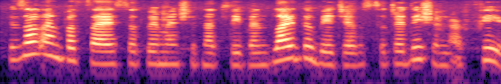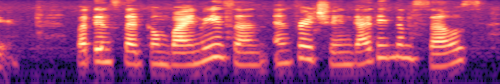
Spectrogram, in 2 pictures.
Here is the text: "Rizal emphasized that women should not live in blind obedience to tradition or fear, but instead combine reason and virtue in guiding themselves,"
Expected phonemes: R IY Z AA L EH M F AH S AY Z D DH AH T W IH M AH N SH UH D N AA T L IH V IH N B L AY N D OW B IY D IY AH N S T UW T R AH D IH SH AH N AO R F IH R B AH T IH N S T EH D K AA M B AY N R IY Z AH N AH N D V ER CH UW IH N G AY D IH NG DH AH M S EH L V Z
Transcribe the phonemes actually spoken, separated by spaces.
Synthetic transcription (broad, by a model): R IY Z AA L EH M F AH S AY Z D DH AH T W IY M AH N SH UH D N AA T L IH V IH N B L AY D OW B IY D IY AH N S T UW T R AH D IH SH AH N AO L F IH R B AH T IH N S T EH D K AA M B AY N R IY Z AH N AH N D V ER CH UW IH N G AY D IH NG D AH M S EH L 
